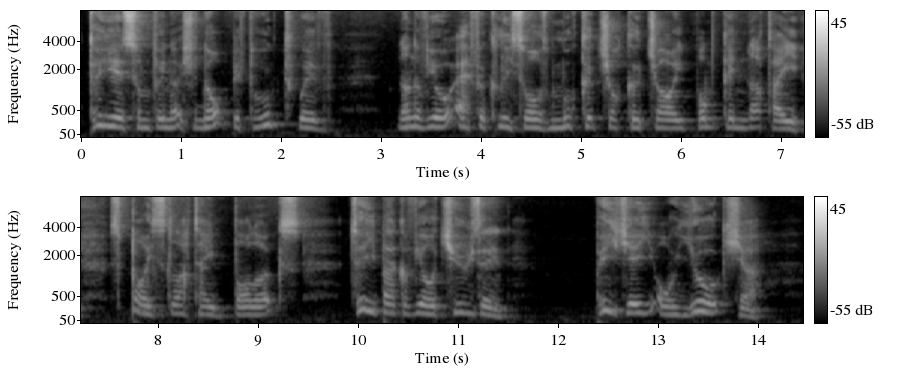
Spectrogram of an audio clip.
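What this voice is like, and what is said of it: Attempted Liverpool accent. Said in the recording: “Was that supposed to be a Liverpool accent? No.”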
